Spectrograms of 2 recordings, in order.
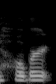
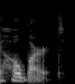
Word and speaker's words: Hobart: Grew up in Hobert, Indiana. Everyone would say Hobart cuz you're not from or Illinois. Mhm. That's just wrong.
